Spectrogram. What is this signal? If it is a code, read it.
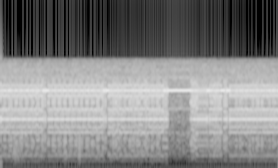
Cassette data (Kansas City type).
